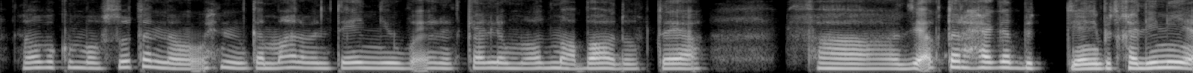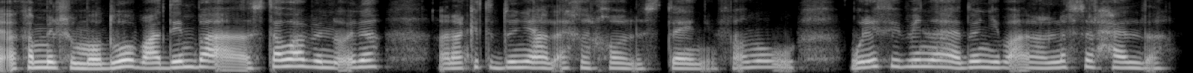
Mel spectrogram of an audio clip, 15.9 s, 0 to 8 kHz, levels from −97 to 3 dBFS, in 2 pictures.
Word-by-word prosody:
اللي 220 - -2
هو - - -3
باكون 235 0 -6
مبسوطة 245 +5 -3
إنّه 210 -6 -1
إحنا 230 0 -4
اتجمعنا 215 +2 -3
من 210 -1 -4
تاني، 215 0 -1
وبقينا 210 0 -4
نتكلّم 215 +1 -2
ونقعد 205 +1 -3
مع 215 -3 -1
بعض 205 0 +1
وبتاع. 195 +1 -1 0.5
فدي 195 -2 +1
أكتر 250 -2 +3
حاجة 235 0 +3
بت 215 -2 -2 0.2
يعني 190 +2 +6
بتخليني 210 +2 +4
أكمل 230 +3 +3
في 225 - -10
الموضوع، 205 +5 +5
وبعدين 235 +1 +3
بقى 260 -2 +2
أستوعب 270 +5 +3
إنّه 235 -3 0
إيه - - -1
ده! 265 +1 0 0.4
أنا 205 +1 -1
عكّيت 245 +3 -6
الدنيا 235 +1 0
على 220 - +1
الآخر 220 +1 -7
خالص 205 -2 -7
تاني، 200 -1 -3
فاهمة؟ 235 +5 -7
و 255 - -7 0.4
ولفي 270 +4 -2
بينا 270 -1 -1
يا 220 - +2
دنيا 245 0 -1
بقى 230 - -3
على 220 0 -4
نفس 250 +2 -7
الحال 230 -3 -2
ده. 210 -1 -11
220 Hz, 180 wpm, -24 LUFS, 205-235 Hz, 0.5 s, يعني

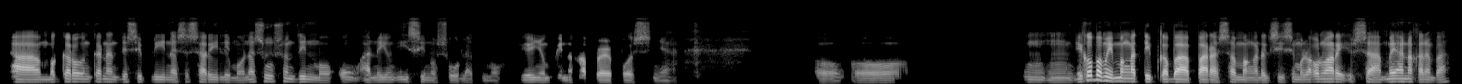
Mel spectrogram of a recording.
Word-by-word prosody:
ah, 115 -1 +6
magkaroon 125 +2 -1
ka - - -2
ng 125 -2 -4
disiplina 115 -2 -6
sa - - -6
sarili 115 -2 -3
mo 100 +1 -9
na 120 - -4
susundin 130 -4 -5
mo 100 -1 -7
kung 110 0 -10
ano 105 0 -6
yung 110 0 -9
isinusulat 100 -5 -9
mo, 90 -2 -20 0.2
yun 105 -1 -4
yung - - -16
pinaka-purpose 105 -2 -4
niya. 95 -1 -17 1.3
Oo. 90 +2 -8 1.2
Mm, 105 -2 -10
ikaw 205 - +6
ba 210 - +9
may 165 -5 +5
mga 145 -2 +5
tip 135 - +1
ka - - +3
ba 120 -2 +8
para 110 -1 +5
sa 115 0 0
mga 105 -1 -3
nagsisimula, 115 +3 -4
kunwari 130 -3 +3
sa 110 - +2
may 135 +4 +3
anak 135 0 +4
ka - - -2
na 115 - -1
ba? 115 +6 -4
110 Hz, 165 wpm, -24 LUFS, 100-125 Hz, 1.3 s, ba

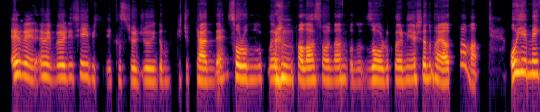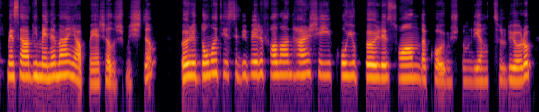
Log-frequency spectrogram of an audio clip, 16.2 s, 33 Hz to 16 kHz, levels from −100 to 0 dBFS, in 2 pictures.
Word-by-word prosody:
Evet, 240 -4 +3
evet, 230 -4 -1
böyle, 220 0 +1
şey, 230 0 -4
bir 205 - -14
i 175 - -17
kız 190 +1 -18
çocuğuydum 185 0 -4
küçükken 190 -3 -1
de. 205 - -4
Sorumluluklarını 205 -2 +2
falan 190 -1 +3
sonradan 195 0 -5
bunun 175 +1 -15
zorluklarını 190 0 -1
yaşadım 215 +2 -1
hayatta 175 - 0
ama - - -5 0.4
o - - +9
yemek, 275 -2 +4
mesela, 240 0 +2
bir 245 - +1
menemen 235 +3 +2
yapmaya 200 -9 -3
çalışmıştım. 165 - -8 0.4
Böyle, 240 +2 +5
domatesi, 260 -1 -1
biberi 260 +2 -2
falan, 260 -1 0
her 255 +1 -1
şeyi 260 -2 -9
koyup, 245 -1 -2
böyle, 220 -1 +5
soğan 220 0 +1
da 200 - -4
koymuştum 180 -1 -8
diye 185 0 -4
hatırlıyorum. 190 +4 -2
220 Hz, 140 wpm, -23 LUFS, 190-245 Hz, 0.4 s, o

